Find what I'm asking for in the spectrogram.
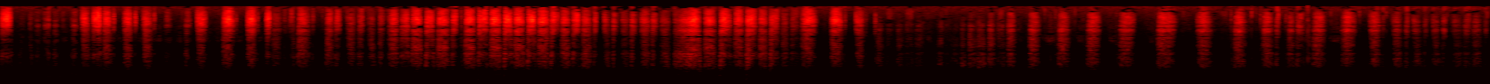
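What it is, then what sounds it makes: Marker coloring on paper. A felt-tip marker is rubbed back and forth across a flat paper coloring page while coloring in star stripes. The result is quick, bright, scratchy strokes at about four per second, uneven in rhythm. The strokes blur into a denser hiss in the middle before separating again into distinct swipes.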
